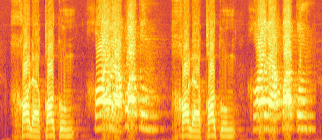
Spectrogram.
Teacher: پہلا قاف موٹا پڑھا جائے گا اور اس کے بعد جو دوسرا کاف ہے وہ باریک پڑھا جائے گا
